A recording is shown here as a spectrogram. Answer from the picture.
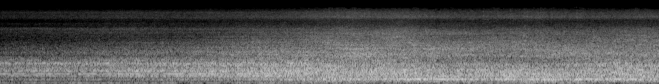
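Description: PolRegio electric multiple unit running through the station without stopping: it grows steadily louder as it approaches, then rushes past close by with dense wheel-and-rail noise and a steady hum from about three seconds in.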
